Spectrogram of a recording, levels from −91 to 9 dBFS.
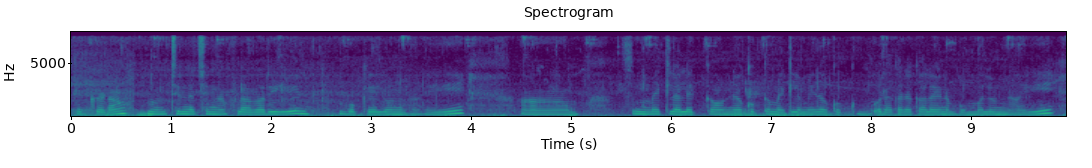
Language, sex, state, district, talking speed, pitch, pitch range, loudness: Telugu, female, Andhra Pradesh, Srikakulam, 110 wpm, 210 Hz, 205-215 Hz, -36 LUFS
